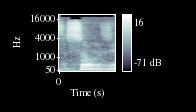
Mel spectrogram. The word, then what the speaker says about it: Souls: Souls, yeah. – And that sounds so international. Jabu Souls. – Yeah, as in like a soul.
